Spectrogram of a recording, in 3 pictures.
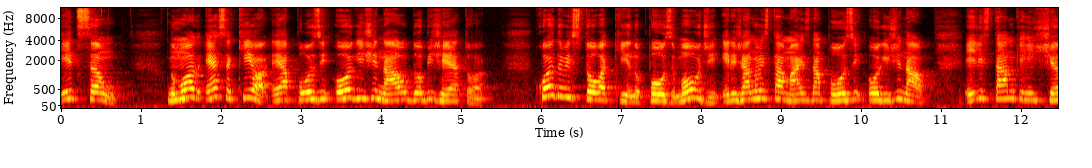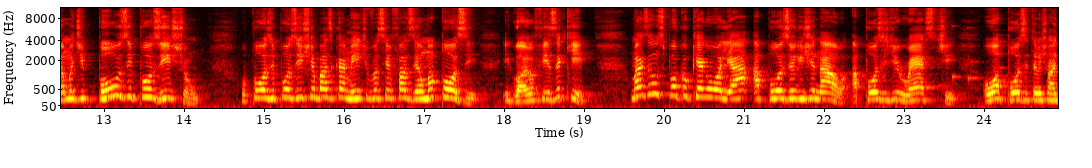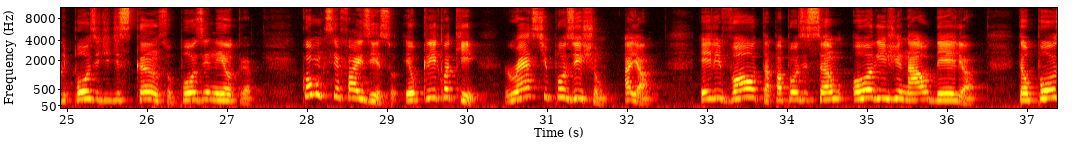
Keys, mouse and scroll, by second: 0.0 click, 0.5 click, 6.4 click, 7.4 click, 31.3 click, 37.2 click.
